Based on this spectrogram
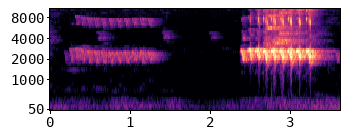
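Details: Female yellow-vented bulbul, calling to provoke males: a quieter buzzy trill, a short silence, then a loud, fast-pulsed rattling chatter of about a second over a faint low hum.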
